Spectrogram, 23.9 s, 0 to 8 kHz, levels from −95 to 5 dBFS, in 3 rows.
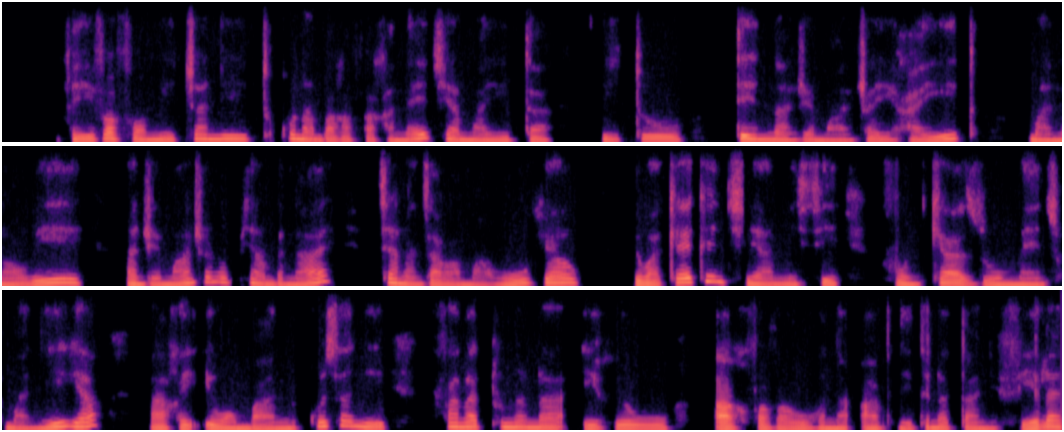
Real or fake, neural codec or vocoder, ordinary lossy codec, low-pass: real; none; Opus, 16 kbps; 7.2 kHz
